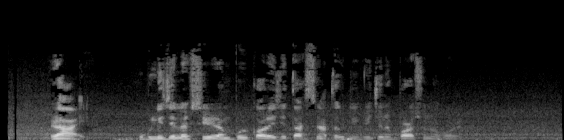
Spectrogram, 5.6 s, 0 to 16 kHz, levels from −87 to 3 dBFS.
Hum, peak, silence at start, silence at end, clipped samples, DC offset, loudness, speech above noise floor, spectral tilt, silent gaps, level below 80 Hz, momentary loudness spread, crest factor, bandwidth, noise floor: none; -2 dBFS; 0.1 s; 1.1 s; under 0.1%; under 0.1%; -22 LUFS; 27 dB; -5 dB/octave; none; -60 dBFS; 19 LU; 22 dB; 11.5 kHz; -50 dBFS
